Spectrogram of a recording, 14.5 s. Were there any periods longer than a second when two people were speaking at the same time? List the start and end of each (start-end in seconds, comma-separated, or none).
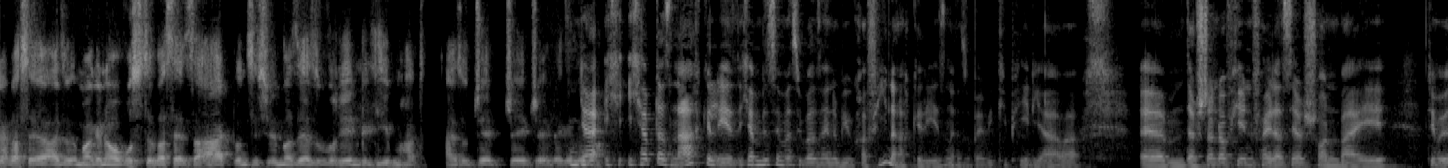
none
